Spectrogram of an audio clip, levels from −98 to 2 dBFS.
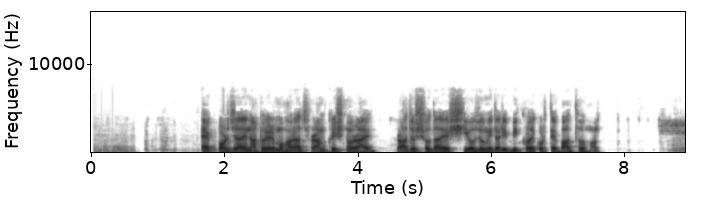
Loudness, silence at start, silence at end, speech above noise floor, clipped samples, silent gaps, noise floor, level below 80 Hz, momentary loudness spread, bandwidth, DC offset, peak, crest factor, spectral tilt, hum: -15 LUFS; 0.4 s; 0 s; 57 dB; under 0.1%; none; -71 dBFS; -56 dBFS; 8 LU; 6.8 kHz; under 0.1%; -2 dBFS; 16 dB; -7 dB/octave; none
